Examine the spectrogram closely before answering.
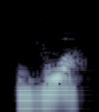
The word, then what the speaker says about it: voit: tu Vois il elle on voit silent t il on voit nous voyons.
